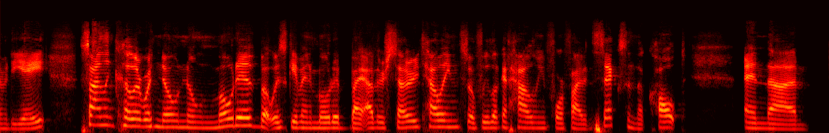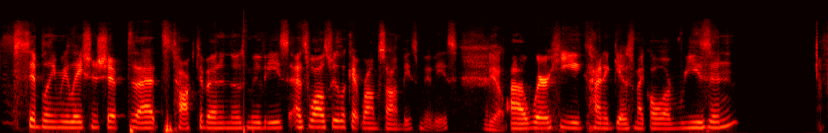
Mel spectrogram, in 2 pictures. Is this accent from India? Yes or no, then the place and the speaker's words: no; Canada; I'm a Canadian.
